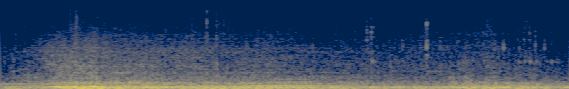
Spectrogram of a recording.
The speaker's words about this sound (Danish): Louisiana. Vi kører i fugtigt lun gråvejr ned mod New Orleans. Vejen er bygget på pæle i sumpen.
